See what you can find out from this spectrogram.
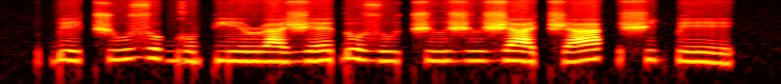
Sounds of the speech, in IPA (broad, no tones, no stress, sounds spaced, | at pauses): ɓ e t͡ʃ u z o ɡ o pʲ e ɹ a ʒ ɛ ɗ o z u t͡ʃ ɯ ʒ ɯ ʒ a t͡ʃ a | ʃ i k͡p e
